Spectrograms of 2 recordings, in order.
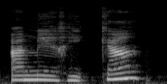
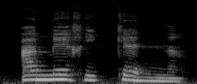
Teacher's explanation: Américain, le N n'est pas prononcé pour le masculin grammatical. Américaine, on a une voyelle orale suivie d'un N prononcé pour indiquer le féminin grammatical.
